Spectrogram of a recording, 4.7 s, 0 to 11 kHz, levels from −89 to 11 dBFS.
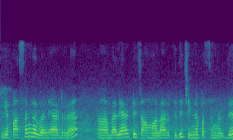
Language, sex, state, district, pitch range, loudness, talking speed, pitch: Tamil, female, Tamil Nadu, Chennai, 205-250 Hz, -14 LUFS, 115 wpm, 220 Hz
